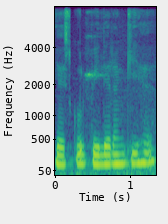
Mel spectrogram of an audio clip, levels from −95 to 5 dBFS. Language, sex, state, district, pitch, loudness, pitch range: Hindi, male, Jharkhand, Deoghar, 130 Hz, -13 LUFS, 125-140 Hz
